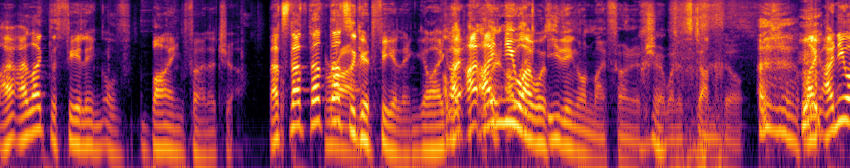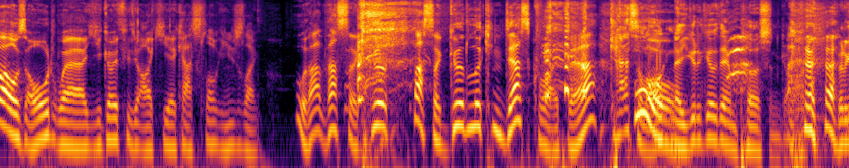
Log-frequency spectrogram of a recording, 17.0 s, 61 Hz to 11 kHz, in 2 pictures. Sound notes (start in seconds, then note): 7.7 chuckles; 13.8 laughs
